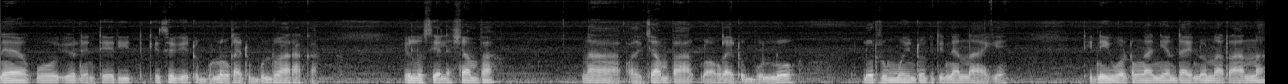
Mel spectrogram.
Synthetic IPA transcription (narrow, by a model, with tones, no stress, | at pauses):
nɛ˦ku˦jo˦le˨nte˦ɾi˦tke˦so˦ke˨to˨bu˨lo˦ŋɡa˨jto˨bu˨lo˦a˨ɾa˨ka˨ | jo˦lo˨sɛ˨lɛ˦ʃa˦mpa˦ | na˦ɔ̰˨lt͡ʃa˦mpa˨lɔ̰˨˦ŋɡa˨i˨to˨bu˨lo˦ | lo˦ɾu˦mo˦i˦nto˦kɪ˨ti˨nɛ˦na˨kɪ˦ | ti˨ni˦wɔ˨ltu˦ŋa˦ni˦a˦da˦i˨no˦na˨ta˨˦na˦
